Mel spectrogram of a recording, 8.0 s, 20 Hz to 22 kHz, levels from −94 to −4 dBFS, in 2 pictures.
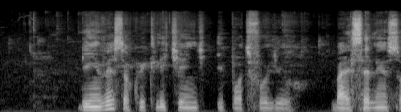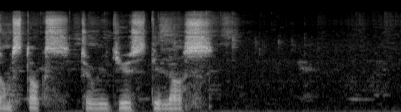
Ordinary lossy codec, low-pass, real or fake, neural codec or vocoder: none; 14.4 kHz; real; none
